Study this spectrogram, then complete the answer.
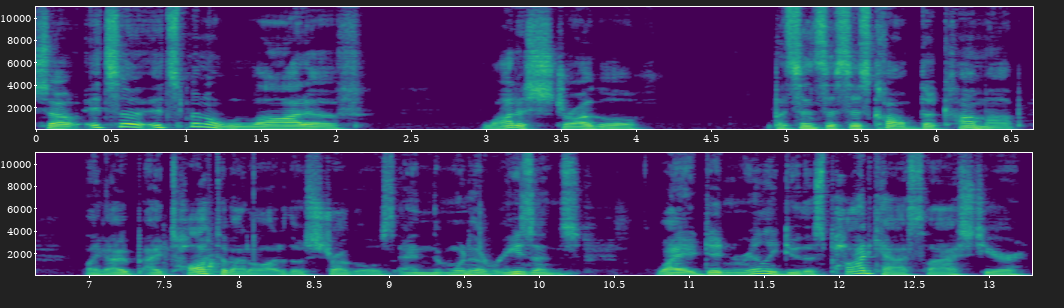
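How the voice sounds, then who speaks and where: With an unremarkable speaking voice, a man talks at a fairly high pitch and a moderate pace, using ordinary pitch variation on a very clean recording with a silent background. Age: 20s. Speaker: podcast host and freelance video editor. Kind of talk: solo casual monologue.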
